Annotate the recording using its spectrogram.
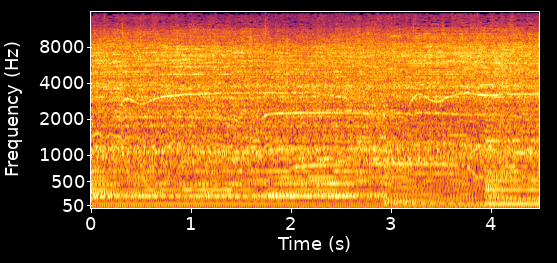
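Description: Live soul band holding sustained chords over a steady bass, the bass notes changing about three seconds in.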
